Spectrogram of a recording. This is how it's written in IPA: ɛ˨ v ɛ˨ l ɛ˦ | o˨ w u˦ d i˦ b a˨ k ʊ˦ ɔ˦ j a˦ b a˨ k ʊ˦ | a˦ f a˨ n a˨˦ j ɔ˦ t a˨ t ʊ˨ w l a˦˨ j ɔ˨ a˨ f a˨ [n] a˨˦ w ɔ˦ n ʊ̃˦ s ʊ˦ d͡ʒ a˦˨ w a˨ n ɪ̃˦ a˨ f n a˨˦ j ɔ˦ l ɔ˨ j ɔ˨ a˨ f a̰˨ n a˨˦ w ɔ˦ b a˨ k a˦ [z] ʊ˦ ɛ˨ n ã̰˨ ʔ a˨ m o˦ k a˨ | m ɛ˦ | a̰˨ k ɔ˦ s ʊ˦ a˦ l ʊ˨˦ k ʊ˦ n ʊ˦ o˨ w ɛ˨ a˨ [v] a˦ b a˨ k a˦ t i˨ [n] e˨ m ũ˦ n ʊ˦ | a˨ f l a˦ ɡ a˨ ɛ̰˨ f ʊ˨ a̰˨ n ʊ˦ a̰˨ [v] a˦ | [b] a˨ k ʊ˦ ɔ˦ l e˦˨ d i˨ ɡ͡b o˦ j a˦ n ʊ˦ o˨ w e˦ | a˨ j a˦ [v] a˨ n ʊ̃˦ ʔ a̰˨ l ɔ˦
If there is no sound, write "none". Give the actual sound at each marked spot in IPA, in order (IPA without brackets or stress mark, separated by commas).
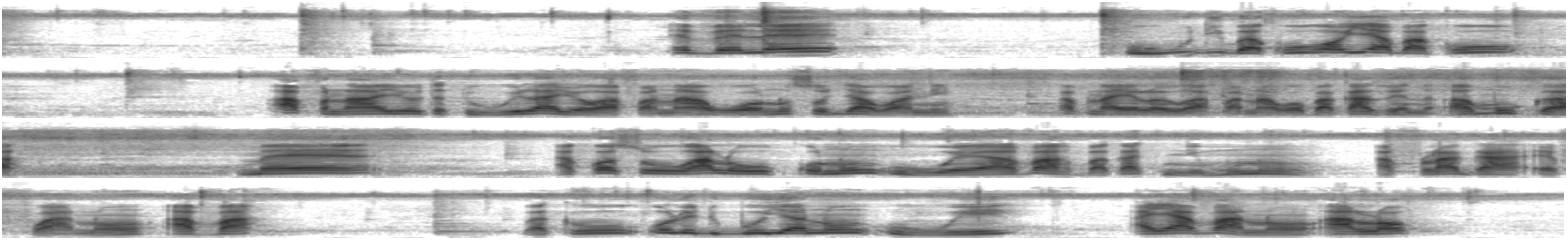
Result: n, z, v, n, v, b, v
